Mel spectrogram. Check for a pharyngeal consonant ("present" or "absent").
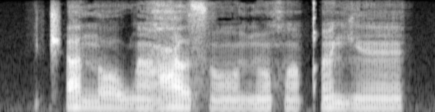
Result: present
